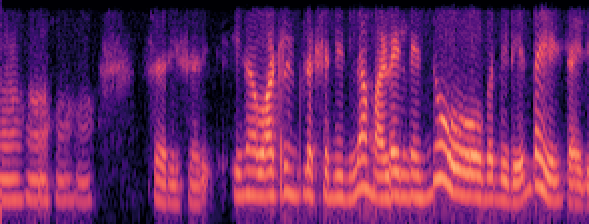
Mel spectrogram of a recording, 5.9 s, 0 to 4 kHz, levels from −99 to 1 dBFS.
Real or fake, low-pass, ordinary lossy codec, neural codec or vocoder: fake; 3.6 kHz; Opus, 64 kbps; vocoder, 44.1 kHz, 80 mel bands, Vocos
